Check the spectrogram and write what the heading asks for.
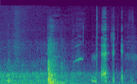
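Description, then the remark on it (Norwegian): A single heavy, loud thud of a door slamming shut, followed by a few brief voices or mouth sounds trailing after it. “small dør igjen.”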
